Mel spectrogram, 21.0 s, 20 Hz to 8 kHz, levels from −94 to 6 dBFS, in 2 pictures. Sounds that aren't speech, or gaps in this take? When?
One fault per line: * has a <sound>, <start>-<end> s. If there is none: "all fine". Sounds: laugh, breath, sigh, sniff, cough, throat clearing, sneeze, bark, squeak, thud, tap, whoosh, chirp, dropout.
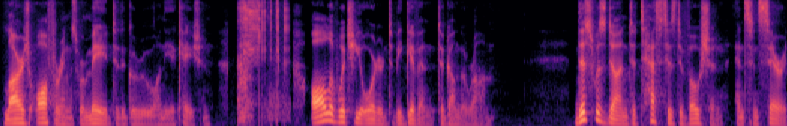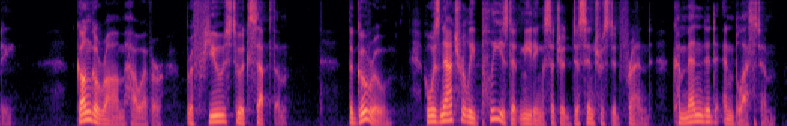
* has a squeak, 3.2-3.9 s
